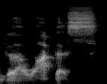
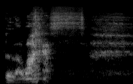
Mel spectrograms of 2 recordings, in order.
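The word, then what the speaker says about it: Glawackus: So that would be Glowacus, because the accent is on the second to last syllable in Latin languages. So it's Glowacus.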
